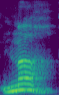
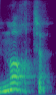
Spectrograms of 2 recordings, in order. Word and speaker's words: mort: Vous ne vai prononcer. prononcer T. Agora, para ma mulher, je suis morte. Je suis morte. Plein Molière, vous vai falar o T. Et T français, mais francês, mas acaba no T. Donc, vous vai pronunciar o T no final.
